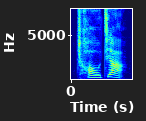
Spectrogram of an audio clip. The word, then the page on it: 吵架: chǎo jià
